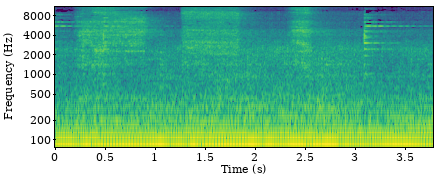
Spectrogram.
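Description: Close, loud hydraulic hissing comes in several separate surges as the side shift works on a 2014 Moffett M55 truck-mounted forklift, over the steady drone of its idling Kubota engine.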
